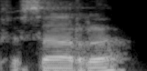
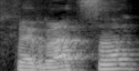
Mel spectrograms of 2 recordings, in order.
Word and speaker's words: Sferrazza: Muchas gracias, doctor Fesarra, ha sido un gusto y el equipo de derechos humanos le agradece su presencia. Muchas gracias, Rodrigo. Mi apellido solamente es Ferraza, pero bueno, da lo mismo como lo pronuncien.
